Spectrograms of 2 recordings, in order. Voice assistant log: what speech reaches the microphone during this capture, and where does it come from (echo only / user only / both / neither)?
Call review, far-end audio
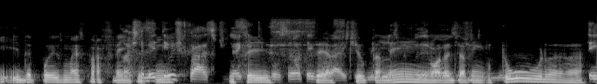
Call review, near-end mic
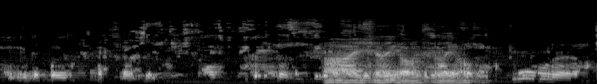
both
